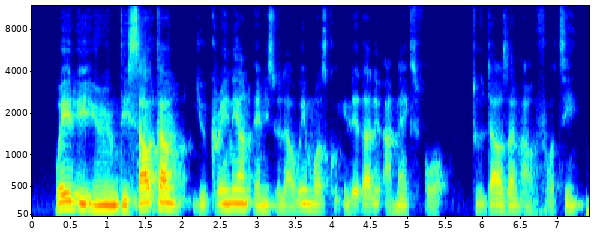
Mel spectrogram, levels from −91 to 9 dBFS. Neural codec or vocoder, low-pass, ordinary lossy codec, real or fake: codec, 24 kHz, 0.9 kbps, WavTokenizer, small release; none; none; fake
